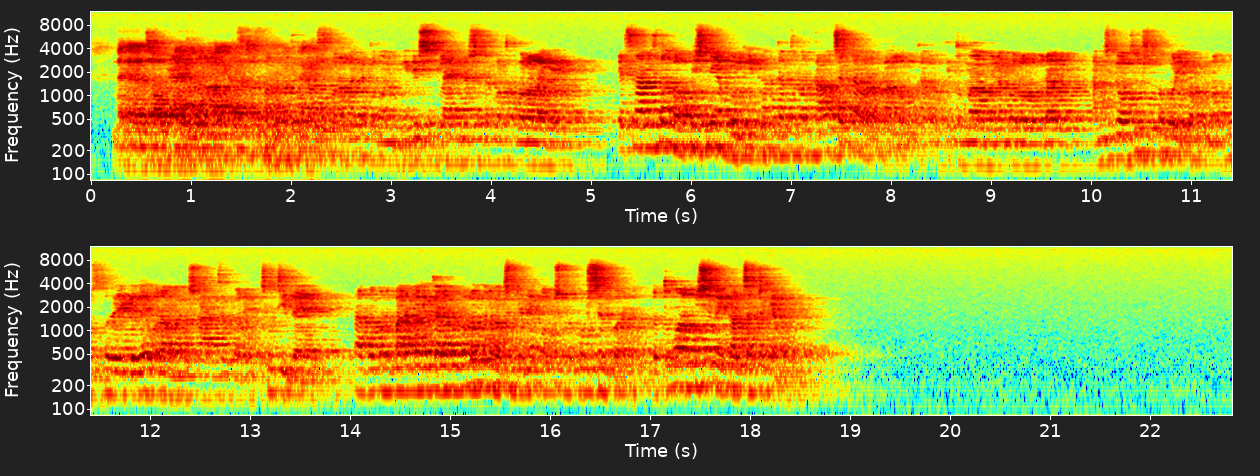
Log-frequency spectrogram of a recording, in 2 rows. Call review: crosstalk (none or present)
present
